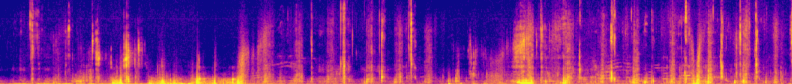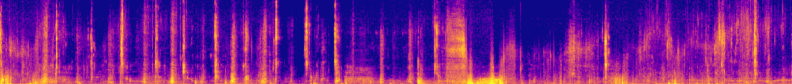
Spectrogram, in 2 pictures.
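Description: Close-miked eating of mutton curry with rice by hand: wet chewing, biting and lip smacks, mixed with fingers squishing rice and gravy on a steel plate. The sounds come in an irregular stream of clicks, with a few louder mouthfuls about two, nine and twenty-one seconds in.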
